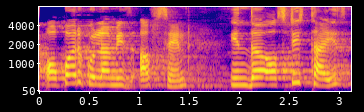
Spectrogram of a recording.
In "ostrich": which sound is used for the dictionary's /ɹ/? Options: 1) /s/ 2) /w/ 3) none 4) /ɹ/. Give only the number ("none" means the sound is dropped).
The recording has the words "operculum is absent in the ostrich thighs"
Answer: 3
